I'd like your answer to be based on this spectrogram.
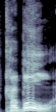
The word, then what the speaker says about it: Kabul: Because after enduring the pronunciation of Kabul for the past 20 years, we're now going back to the way it should be pronounced. Kabul, a special greetings to all of you in Kabul.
